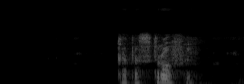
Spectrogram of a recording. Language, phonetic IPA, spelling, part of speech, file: Russian, [kətɐˈstrofɨ], катастрофы, noun, Ru-катастрофы.ogg
- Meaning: inflection of катастро́фа (katastrófa): 1. genitive singular 2. nominative/accusative plural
